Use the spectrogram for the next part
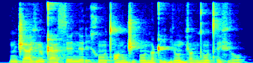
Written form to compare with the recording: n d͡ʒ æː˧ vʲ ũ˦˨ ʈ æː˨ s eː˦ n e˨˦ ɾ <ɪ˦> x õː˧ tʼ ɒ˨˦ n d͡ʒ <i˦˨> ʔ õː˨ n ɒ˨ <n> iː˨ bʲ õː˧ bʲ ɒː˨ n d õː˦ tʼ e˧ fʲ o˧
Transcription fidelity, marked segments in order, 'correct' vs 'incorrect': incorrect: i˦, correct, incorrect: ʈ

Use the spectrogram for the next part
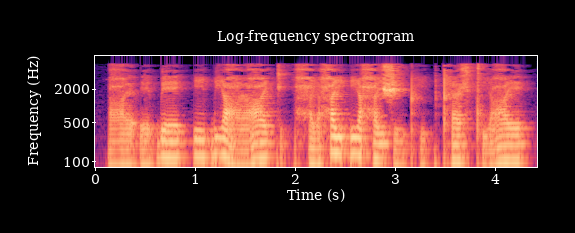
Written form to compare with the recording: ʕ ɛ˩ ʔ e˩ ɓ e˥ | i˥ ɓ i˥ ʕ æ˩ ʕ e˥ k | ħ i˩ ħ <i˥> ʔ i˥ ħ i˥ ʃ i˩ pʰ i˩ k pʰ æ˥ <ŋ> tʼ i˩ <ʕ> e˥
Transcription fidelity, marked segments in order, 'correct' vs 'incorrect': correct, incorrect: x, correct

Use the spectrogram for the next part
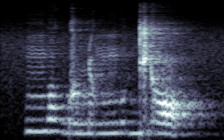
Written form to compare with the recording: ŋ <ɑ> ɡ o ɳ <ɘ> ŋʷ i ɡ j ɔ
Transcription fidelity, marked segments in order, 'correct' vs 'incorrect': incorrect: ɔ, correct

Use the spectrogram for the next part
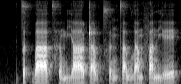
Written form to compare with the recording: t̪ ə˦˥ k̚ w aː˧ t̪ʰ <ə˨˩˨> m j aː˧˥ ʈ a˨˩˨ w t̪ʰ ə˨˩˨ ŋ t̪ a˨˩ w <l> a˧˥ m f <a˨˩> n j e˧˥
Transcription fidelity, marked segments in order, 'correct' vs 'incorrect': correct, correct, incorrect: a˧

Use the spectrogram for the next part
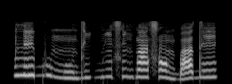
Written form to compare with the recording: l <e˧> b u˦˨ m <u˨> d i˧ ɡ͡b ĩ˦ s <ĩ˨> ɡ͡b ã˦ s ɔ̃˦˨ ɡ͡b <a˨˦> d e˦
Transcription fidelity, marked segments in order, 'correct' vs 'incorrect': incorrect: e˦, incorrect: ũ˨, incorrect: ĩ˦, correct

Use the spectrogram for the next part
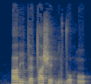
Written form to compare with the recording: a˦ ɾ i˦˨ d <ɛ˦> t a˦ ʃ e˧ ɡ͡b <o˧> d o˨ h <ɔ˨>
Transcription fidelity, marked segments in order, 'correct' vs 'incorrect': incorrect: ɛ˧, incorrect: u˧, incorrect: ɔ̃˨

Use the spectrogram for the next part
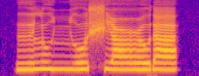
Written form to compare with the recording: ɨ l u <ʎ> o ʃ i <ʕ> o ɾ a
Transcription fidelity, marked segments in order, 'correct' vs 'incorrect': correct, correct

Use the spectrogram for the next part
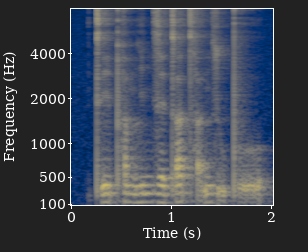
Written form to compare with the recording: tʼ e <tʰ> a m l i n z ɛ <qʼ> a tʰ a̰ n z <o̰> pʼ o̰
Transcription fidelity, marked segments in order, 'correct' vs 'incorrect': incorrect: pʰ, incorrect: tʼ, incorrect: ṵ

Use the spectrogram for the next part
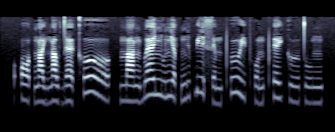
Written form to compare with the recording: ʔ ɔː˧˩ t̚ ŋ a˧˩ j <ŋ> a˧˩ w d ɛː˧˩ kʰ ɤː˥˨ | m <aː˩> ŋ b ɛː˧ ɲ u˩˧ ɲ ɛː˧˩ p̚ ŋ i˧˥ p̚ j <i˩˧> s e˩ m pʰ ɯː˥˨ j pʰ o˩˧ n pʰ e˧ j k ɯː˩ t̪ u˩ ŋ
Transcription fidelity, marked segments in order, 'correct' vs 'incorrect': correct, correct, incorrect: i˥˨

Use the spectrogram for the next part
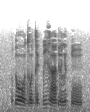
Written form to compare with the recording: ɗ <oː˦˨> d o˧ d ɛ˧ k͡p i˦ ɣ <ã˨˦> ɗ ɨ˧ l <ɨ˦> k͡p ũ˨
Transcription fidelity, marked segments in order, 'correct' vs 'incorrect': correct, correct, correct

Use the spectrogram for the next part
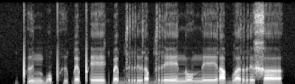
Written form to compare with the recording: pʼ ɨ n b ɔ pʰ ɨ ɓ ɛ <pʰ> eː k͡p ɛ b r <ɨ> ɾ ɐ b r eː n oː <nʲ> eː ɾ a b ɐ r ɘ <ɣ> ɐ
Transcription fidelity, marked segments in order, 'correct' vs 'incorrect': incorrect: pʼ, correct, incorrect: n̪, incorrect: x

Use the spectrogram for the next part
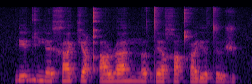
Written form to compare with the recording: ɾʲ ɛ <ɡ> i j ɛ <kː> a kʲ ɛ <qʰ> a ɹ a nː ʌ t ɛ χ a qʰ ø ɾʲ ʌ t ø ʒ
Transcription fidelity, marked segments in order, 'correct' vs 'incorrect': correct, incorrect: x, incorrect: qʼ

